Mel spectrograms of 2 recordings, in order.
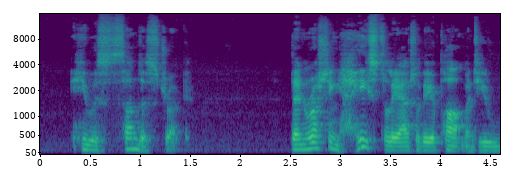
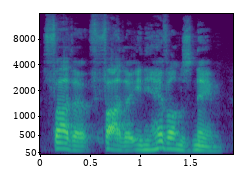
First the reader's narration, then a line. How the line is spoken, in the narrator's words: exclaimed the young man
